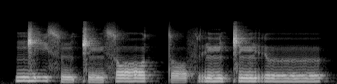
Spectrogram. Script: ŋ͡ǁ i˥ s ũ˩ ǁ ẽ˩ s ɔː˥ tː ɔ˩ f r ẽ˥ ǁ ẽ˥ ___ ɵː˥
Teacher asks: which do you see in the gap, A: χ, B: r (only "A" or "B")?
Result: B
